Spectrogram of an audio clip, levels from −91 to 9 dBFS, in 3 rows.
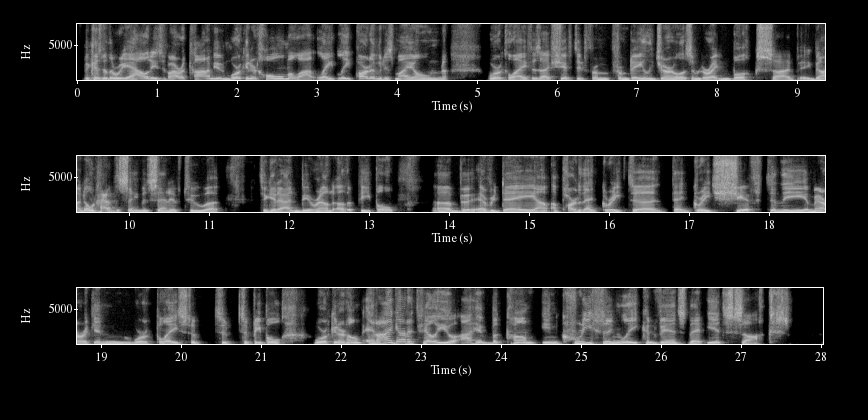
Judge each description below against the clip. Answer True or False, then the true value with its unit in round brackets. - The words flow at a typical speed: True (185 wpm)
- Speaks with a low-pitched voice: True (120 Hz)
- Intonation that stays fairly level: False (3.9 semitones)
